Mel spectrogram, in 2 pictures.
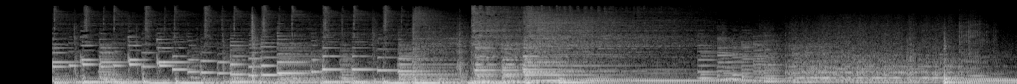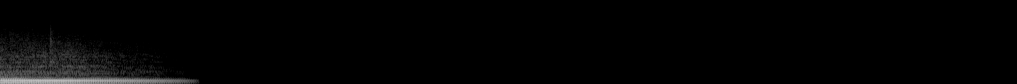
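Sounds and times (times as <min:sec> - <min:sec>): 
classical jazz music: 0:00.6 - 0:12.1.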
